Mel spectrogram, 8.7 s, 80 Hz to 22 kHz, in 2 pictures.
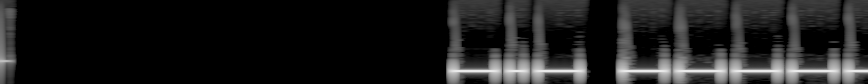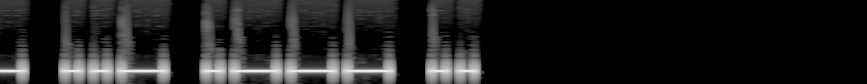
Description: Morse code, heard as a keyed tone, about 17 wpm, 700 Hz. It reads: K0UJI
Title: USA Call Signs - 5 Characters - 17wpm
